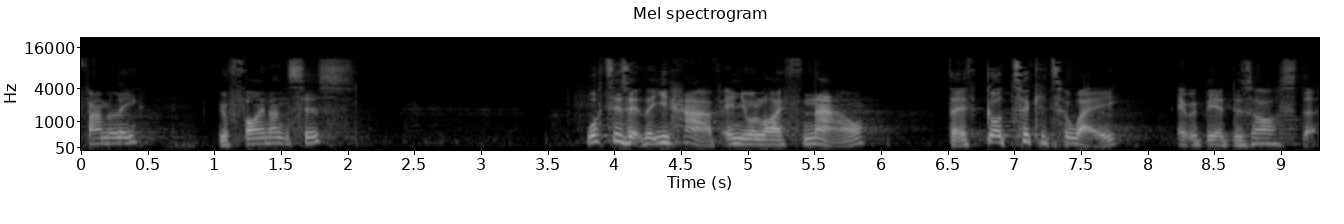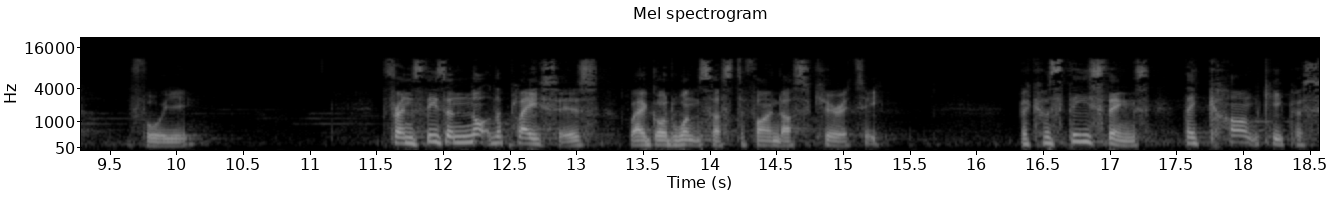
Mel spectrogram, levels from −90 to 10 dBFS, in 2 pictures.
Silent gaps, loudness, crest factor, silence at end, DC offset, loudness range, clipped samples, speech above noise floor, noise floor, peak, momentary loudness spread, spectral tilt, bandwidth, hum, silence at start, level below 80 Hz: none; -36 LUFS; 22 dB; 0 s; under 0.1%; 7 LU; under 0.1%; 42 dB; -78 dBFS; -14 dBFS; 12 LU; -4.5 dB/octave; 11.5 kHz; none; 0 s; -82 dBFS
